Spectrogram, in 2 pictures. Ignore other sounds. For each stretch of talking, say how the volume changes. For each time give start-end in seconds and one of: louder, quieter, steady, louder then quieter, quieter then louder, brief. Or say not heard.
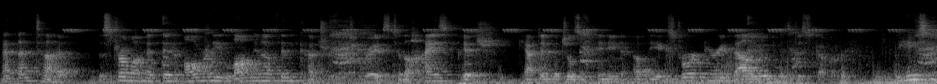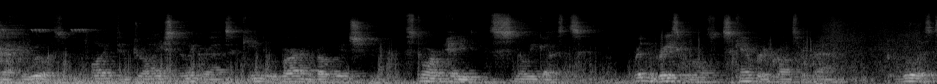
0.0-18.7 steady.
